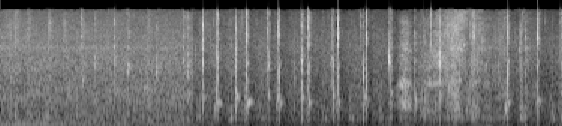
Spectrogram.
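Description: A person eating braised pig's leg with the mouth close to the microphone: loud smacking and chewing, a rapid irregular run of clicks starting about a second and a half in, over a steady hiss.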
